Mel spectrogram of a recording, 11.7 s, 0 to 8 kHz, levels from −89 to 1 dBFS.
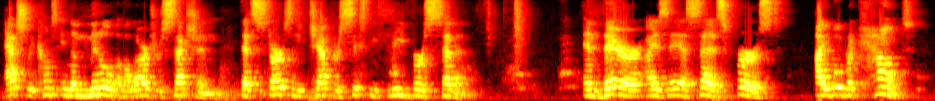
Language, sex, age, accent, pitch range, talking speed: English, male, 40-59, American, 130-190 Hz, 125 wpm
